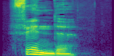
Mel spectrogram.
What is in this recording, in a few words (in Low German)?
"fende", kaevels platt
